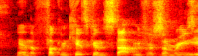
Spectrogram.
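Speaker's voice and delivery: normal talking voice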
